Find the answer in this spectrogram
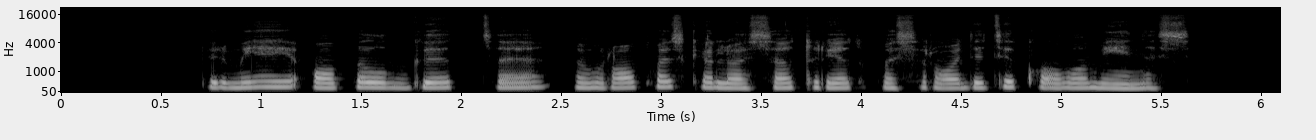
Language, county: Lithuanian, Kaunas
